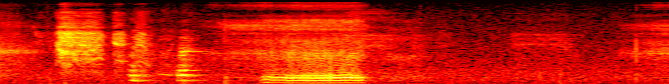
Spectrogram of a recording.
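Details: Father snoring after crashing asleep in the middle of everyone: a few short snorting breaths, then one long rattling snore on the in-breath, quiet room noise after. Ordinary snoring.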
